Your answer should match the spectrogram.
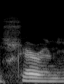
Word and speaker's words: Sharon: We say Sharon in English, and Hebrew is actually pronounced Sharon, like Ariel Sharon, the former defense minister, former prime minister of Israel, Ariel Sharon.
